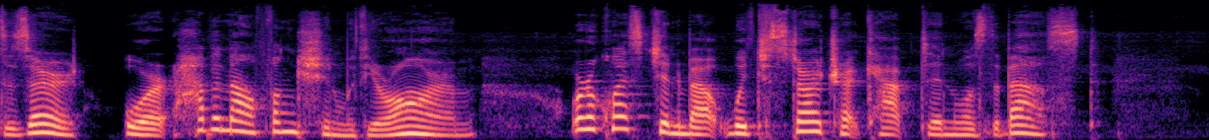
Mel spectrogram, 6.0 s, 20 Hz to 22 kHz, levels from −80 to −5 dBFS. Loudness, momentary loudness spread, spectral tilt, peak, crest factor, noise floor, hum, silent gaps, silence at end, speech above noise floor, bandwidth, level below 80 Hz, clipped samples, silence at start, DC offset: -17 LUFS; 7 LU; -4.5 dB/octave; -2 dBFS; 16 dB; -51 dBFS; none; none; 0.65 s; 34 dB; 19.5 kHz; -60 dBFS; under 0.1%; 0 s; under 0.1%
